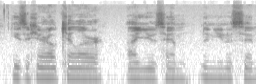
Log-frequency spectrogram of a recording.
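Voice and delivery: ordinary delivery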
